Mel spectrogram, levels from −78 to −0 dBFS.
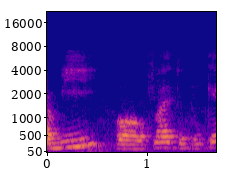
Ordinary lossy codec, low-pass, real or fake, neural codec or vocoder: Opus, 64 kbps; 7.2 kHz; fake; codec, 24 kHz, 6 kbps, HILCodec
